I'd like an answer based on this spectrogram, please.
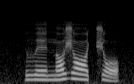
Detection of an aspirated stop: absent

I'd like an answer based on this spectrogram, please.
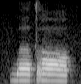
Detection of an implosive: absent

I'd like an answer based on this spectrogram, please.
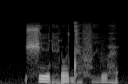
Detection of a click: absent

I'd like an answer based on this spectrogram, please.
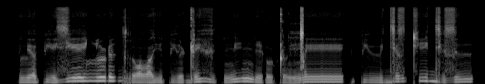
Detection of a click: present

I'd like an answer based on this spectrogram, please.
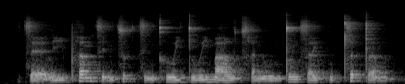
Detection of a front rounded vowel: absent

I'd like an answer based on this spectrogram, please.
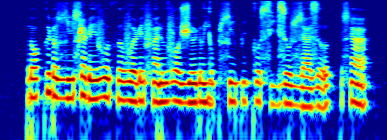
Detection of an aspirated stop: absent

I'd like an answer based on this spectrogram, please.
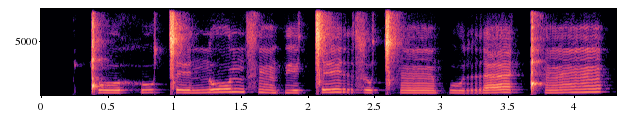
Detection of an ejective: absent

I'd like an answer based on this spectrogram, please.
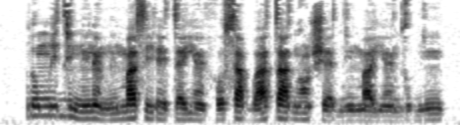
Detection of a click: absent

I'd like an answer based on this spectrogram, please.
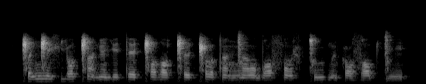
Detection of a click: present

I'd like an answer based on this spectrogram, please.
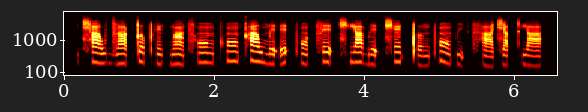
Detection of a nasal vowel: present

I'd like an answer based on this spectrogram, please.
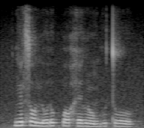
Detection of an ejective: absent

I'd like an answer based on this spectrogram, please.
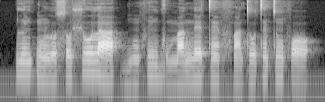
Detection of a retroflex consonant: absent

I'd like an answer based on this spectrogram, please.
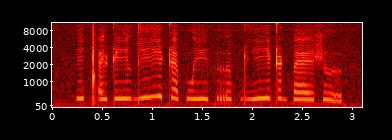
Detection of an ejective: present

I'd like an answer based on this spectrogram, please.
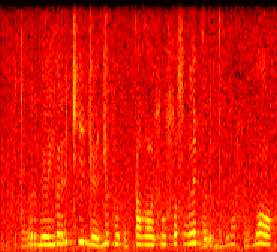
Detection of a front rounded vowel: present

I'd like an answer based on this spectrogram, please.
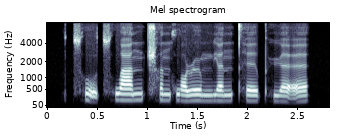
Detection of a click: absent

